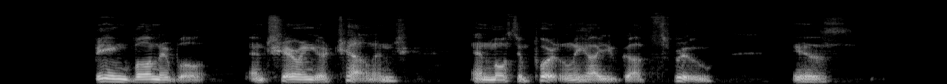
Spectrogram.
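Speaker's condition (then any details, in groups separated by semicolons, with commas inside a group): Cerebral palsy; cerebral palsy since birth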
